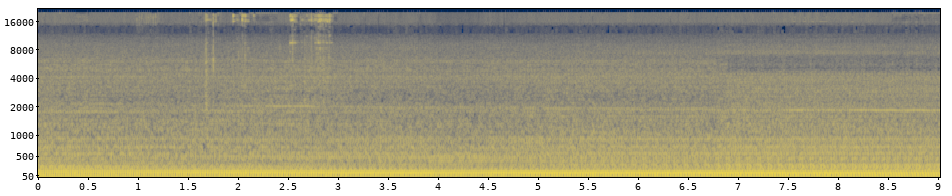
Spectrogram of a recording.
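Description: Steady low idle with a faint puffing pulse riding on it, the kind of note an exhaust leak gives at idle.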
